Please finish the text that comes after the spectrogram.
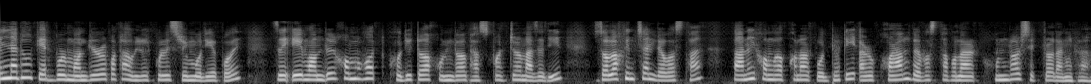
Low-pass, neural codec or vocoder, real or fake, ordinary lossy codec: none; codec, 16 kHz, 1 kbps, FunCodec, trained on Chinese and English, 50 frames a second; fake; none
